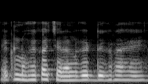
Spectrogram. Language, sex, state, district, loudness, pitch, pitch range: Hindi, female, Bihar, Gaya, -15 LUFS, 205 Hz, 200-215 Hz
